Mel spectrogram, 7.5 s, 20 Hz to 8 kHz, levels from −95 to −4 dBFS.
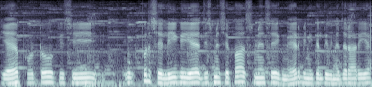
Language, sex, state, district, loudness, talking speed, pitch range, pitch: Hindi, male, Rajasthan, Bikaner, -15 LUFS, 175 wpm, 115-130 Hz, 120 Hz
